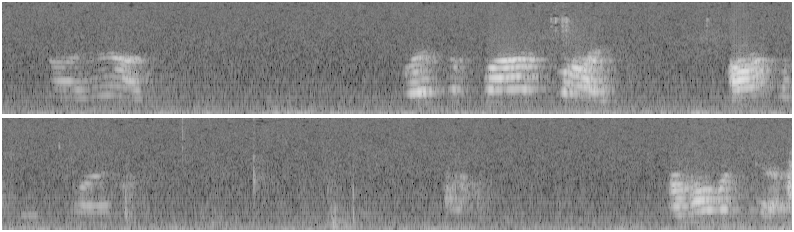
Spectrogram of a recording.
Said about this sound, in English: Sorry, I got a text.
